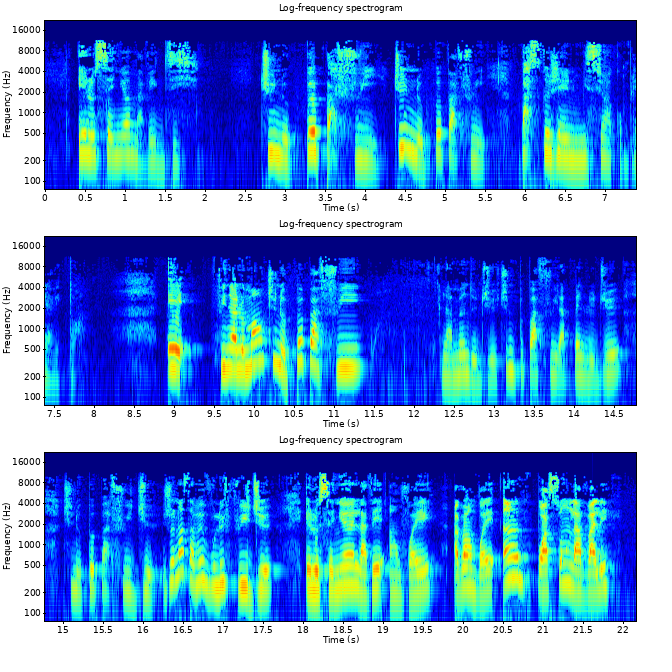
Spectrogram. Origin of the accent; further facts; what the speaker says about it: Cameroon; Peut-être comme chez nous au Cameroun.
